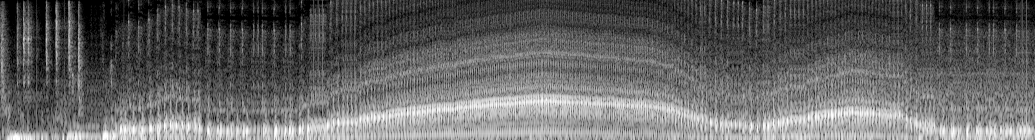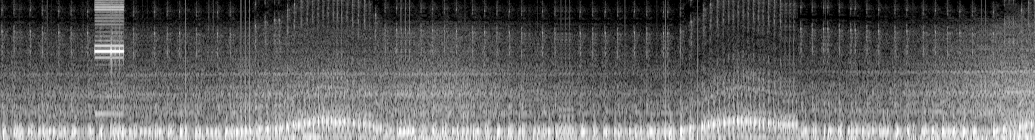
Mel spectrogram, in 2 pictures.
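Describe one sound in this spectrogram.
A motorcycle engine revs up and drops back again and again.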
